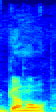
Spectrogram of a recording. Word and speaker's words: gunwale: It is the gunwale. It's spelled G-U-N-W-A-L-E, and it is this point on the edge of the deck at the top of the hull.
